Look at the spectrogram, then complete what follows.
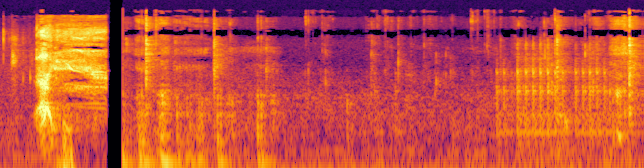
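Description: A cat gives one loud meow that falls in pitch. Then a pug at a table of food makes faint small clicks and snuffles, with a faint whine starting about five seconds in.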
